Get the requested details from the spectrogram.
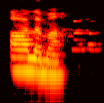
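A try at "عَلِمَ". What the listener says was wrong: Alima, yeah, that's correct. Alima is correct. It should be Alima, but if you wrote Alama, I'll accept it because it's a fatah mistake which you've done there.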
